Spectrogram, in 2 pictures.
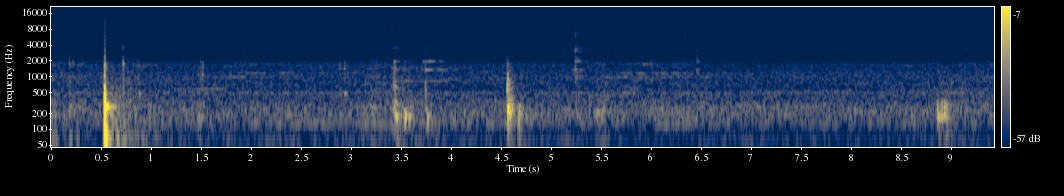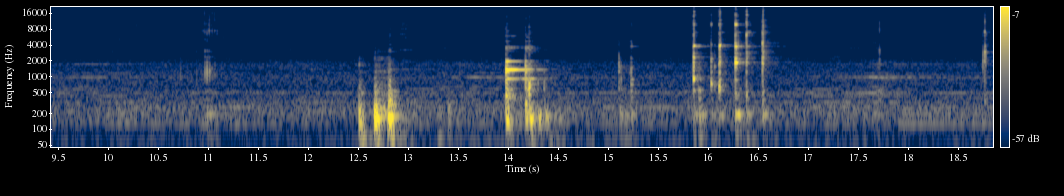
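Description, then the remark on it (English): Light clinks and ticks from a small glass teapot of about 200 milliliters while tea is poured, scattered and irregular at first, then clustering into quick bursts near the end, with no talking. “The teapot I'm using is a glass teapot, 200 milliliters or so, so it's pretty small, and when I pour the hot water in and put the lid on”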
